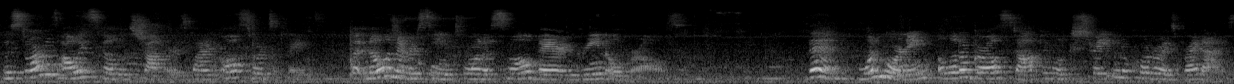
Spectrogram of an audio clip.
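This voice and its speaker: A woman's voice: high-pitched, moderate pace. Woman reading aloud in a very echoey room. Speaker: storyteller. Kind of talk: children's book read aloud to listeners. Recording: echoey, noisy room, distant mic.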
